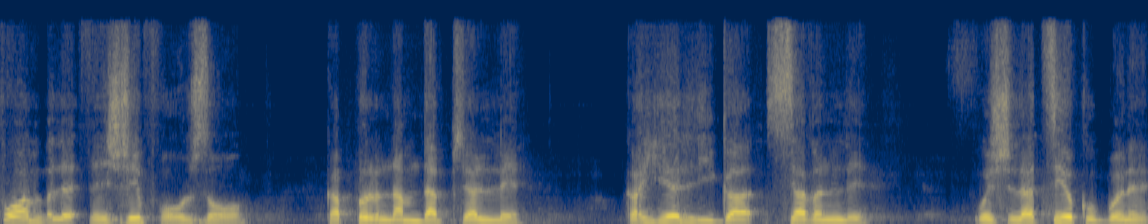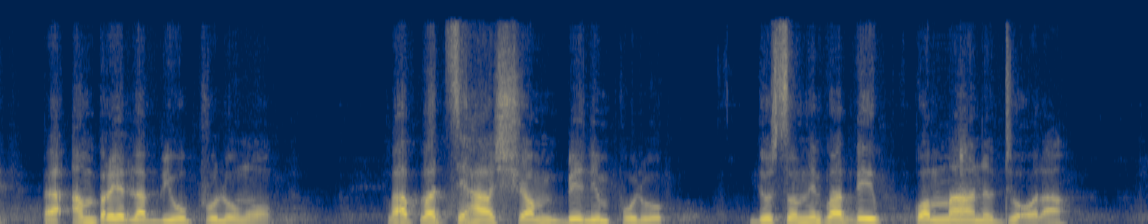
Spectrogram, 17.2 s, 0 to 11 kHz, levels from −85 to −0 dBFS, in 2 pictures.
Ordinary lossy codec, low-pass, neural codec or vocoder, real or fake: MP3, 96 kbps; 9.9 kHz; codec, 16 kHz in and 24 kHz out, 0.6 kbps, FocalCodec, streaming, 4096 codes; fake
